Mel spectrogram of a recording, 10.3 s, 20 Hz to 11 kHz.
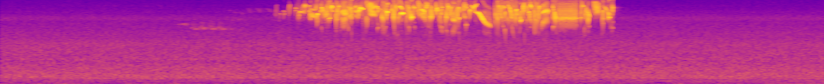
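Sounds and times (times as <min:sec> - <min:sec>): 
faint background hiss: 0:00.0 - 0:10.3
European serin song: 0:03.5 - 0:07.7.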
